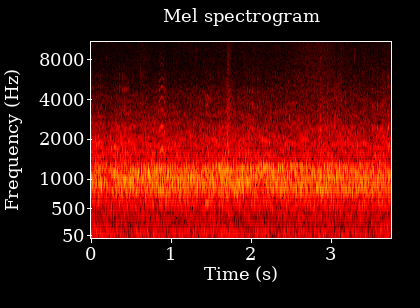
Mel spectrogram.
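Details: A dense, unbroken chorus of Sandhill Cranes at Rowe Sanctuary, Gibbon, Nebraska, near Kearney, on 13 March 2014: countless rolling, trumpeting rattles overlap into a steady mid-pitched roar with no pauses.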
